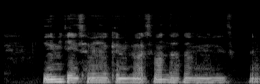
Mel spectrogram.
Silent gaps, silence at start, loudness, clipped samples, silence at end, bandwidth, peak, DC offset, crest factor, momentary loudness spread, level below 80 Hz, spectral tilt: none; 0.45 s; -26 LUFS; under 0.1%; 0 s; 11.5 kHz; -6 dBFS; under 0.1%; 20 dB; 8 LU; -46 dBFS; -7 dB/octave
